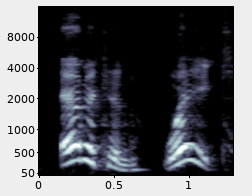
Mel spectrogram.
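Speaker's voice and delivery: urgent, very high pitch. Joking about the game's dialogue, do an Obi-Wan impression. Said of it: "him going".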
